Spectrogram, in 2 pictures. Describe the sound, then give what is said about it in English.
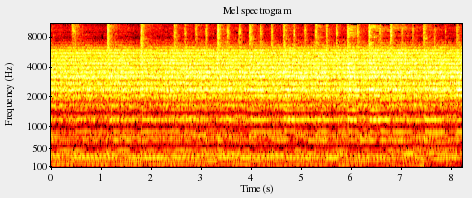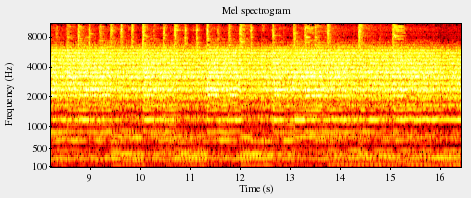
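A heavily distorted electric guitar plays through a germanium fuzz pedal with fuzz and output maxed, clarity at 2 o'clock and pre-gain at 10 o'clock, giving sustained, buzzy fuzz chords with a thick, saturated tone, ringing steadily and loudly with no one speaking. “germanium. With exactly the settings I was mentioning, but in case you already forgot, fuzz and output are dimed.”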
